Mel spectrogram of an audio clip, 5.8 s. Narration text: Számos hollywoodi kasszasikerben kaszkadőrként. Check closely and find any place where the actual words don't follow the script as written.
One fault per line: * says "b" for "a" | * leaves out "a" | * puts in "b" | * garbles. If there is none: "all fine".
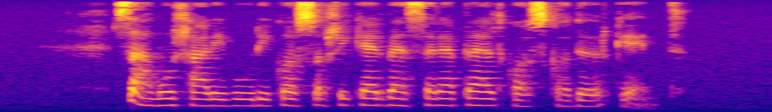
* puts in "szerepelt"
